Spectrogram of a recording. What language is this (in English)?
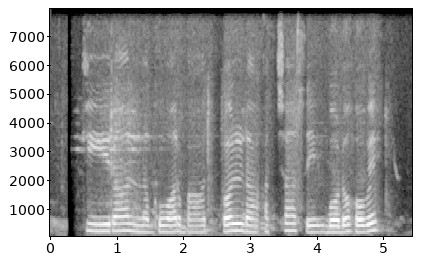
Magahi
